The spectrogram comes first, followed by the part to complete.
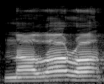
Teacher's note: نون باریک اور ضا کو پر پڑھا جائے گا، ضا حروف مستعلیہ میں سے ہے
